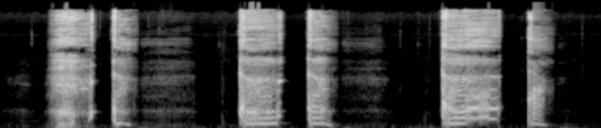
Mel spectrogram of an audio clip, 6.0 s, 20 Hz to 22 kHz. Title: Girl Coughing 424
